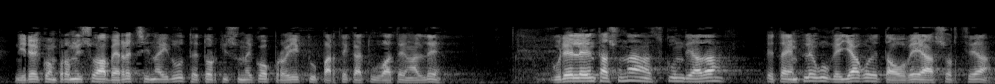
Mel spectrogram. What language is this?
Basque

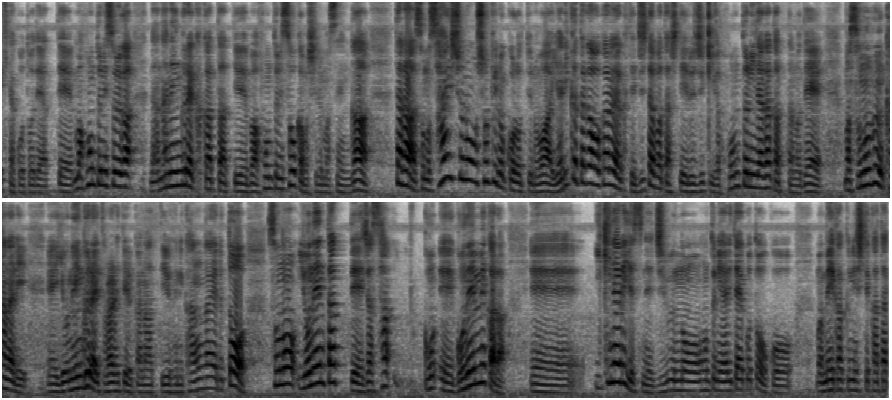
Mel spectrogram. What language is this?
Japanese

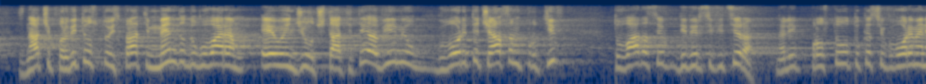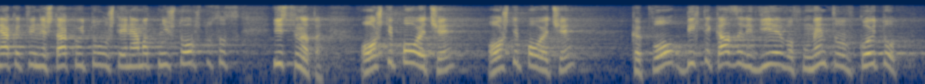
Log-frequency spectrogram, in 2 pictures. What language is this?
Bulgarian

